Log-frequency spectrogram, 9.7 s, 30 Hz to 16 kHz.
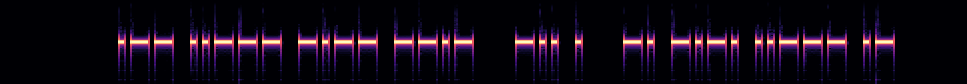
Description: Morse code, heard as a keyed tone, about 20 wpm, 700 Hz. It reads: W2YQ DE NC2A
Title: USA Callsign DE Callsign - 4 Characters - 20wpm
